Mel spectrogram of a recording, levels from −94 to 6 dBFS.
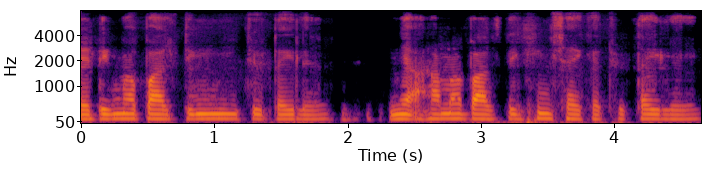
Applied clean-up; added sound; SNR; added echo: neural mask model Resemble Enhance denoiser.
